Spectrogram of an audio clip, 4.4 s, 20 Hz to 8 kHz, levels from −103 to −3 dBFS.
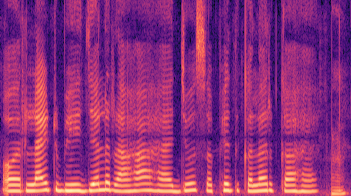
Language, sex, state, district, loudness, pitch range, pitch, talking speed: Hindi, female, Jharkhand, Palamu, -14 LUFS, 235-260 Hz, 250 Hz, 150 wpm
